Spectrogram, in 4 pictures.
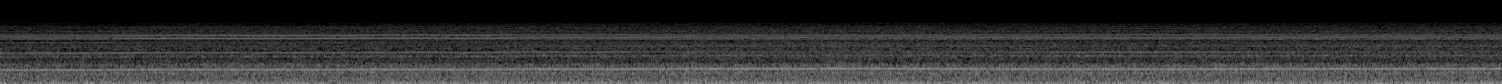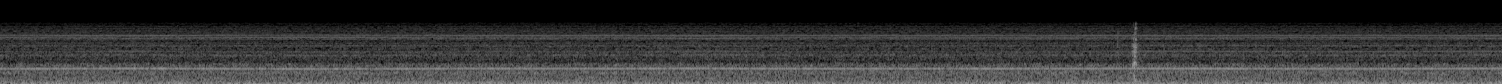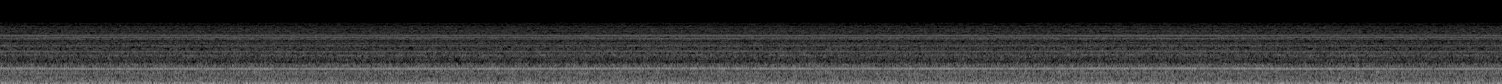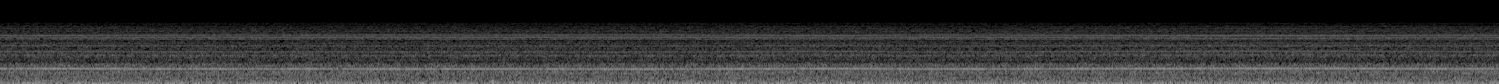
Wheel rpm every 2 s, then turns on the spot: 0, 0, 0, 0, 0, 0, 0, 0, 0, 0, 0, 0, 0, 0, 0, 0, 0, 0, 0, 0, 0, 0, 0, 0, 0, 0, 0, 0, 0, 0.
none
